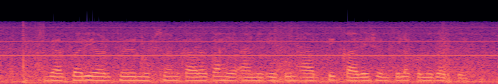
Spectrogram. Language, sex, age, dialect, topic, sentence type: Marathi, female, 18-24, Northern Konkan, banking, statement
